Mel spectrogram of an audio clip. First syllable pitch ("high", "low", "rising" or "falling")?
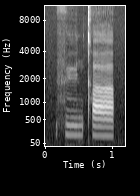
low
